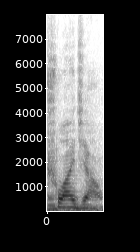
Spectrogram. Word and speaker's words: Shuai Jiao: I mean, I know you study many styles, but the Chinese wrestling, please pronounce that for me. Shuai Jiao.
